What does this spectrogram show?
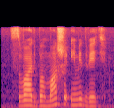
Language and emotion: Russian, neutral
